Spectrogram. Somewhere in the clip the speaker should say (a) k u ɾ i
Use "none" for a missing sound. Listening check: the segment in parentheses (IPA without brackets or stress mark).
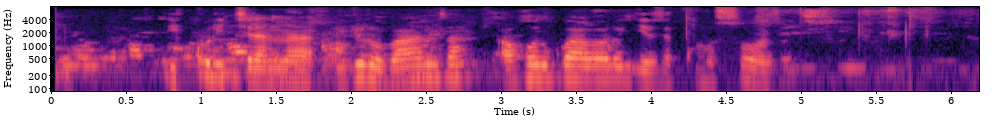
i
